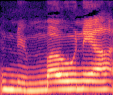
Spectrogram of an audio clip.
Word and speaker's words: pneumonia: pn it's just okay pneumonia pneumatics okay we don't pronounce the p there at all so keep that list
